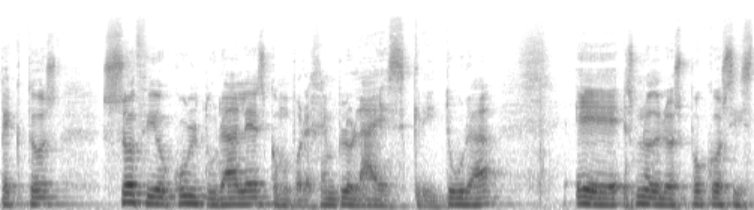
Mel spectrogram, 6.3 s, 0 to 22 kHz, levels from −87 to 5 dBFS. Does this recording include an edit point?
no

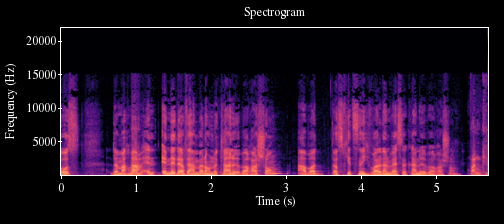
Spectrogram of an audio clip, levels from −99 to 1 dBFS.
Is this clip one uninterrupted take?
no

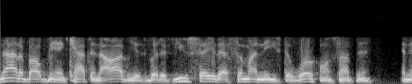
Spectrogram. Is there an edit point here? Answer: no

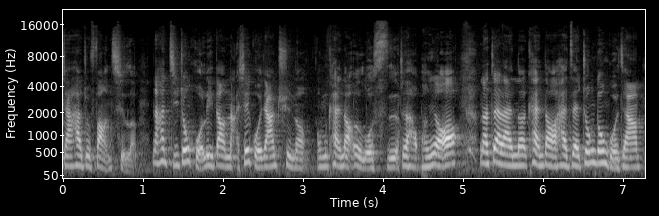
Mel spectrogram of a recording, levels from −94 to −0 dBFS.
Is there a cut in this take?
yes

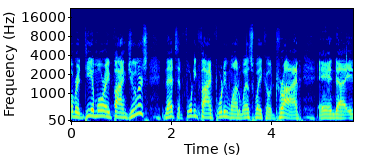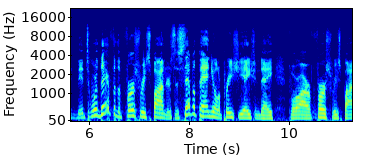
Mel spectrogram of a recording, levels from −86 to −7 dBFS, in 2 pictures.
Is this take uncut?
yes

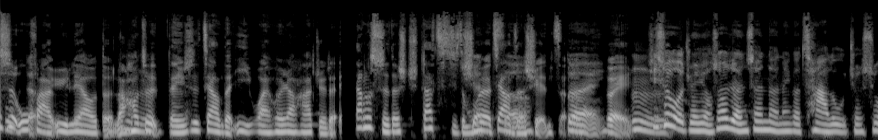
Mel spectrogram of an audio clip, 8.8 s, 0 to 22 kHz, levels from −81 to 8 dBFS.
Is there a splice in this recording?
yes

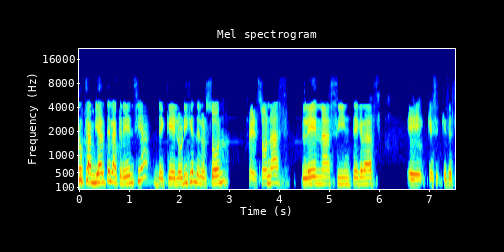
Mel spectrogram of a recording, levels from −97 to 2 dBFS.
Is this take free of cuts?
no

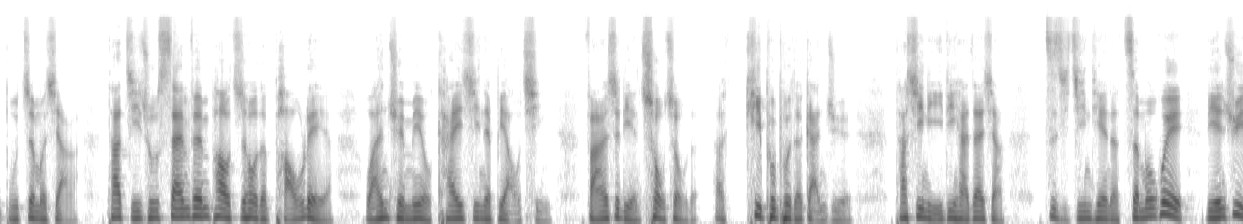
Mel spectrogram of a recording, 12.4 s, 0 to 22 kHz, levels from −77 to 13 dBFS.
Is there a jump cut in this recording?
no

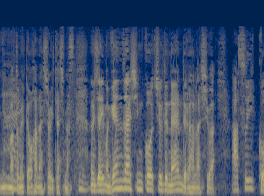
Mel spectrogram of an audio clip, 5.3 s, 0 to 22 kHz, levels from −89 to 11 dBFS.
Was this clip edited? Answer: no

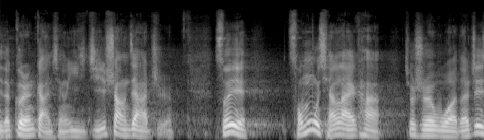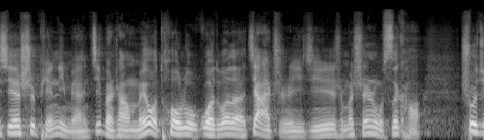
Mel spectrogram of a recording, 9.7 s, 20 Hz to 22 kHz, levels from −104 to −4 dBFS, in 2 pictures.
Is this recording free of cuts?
yes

